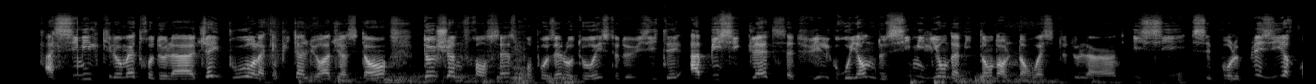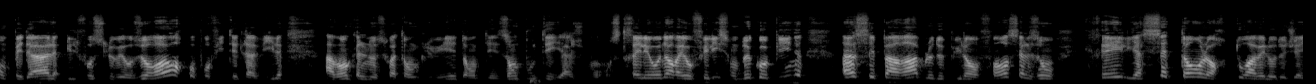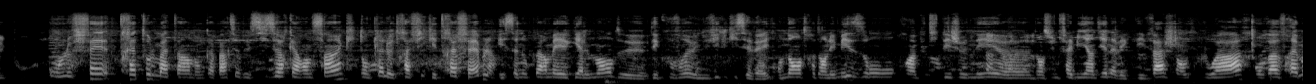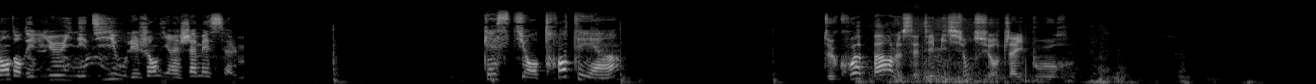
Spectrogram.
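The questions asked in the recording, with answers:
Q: De quoi parle cette émission sur Jaipur ?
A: De visites de Jaipur à vélo, tôt le matin, proposées aux touristes par deux jeunes Françaises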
